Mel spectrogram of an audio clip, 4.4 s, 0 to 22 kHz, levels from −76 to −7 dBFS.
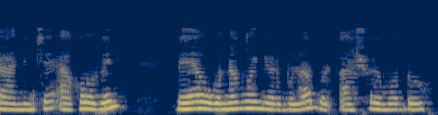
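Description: Speech throughout with gritty, metallic sibilants and no content above 8 kHz, likely from heavy HE-AAC compression whose replicated treble suggests a very low bitrate near 8 kbps.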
